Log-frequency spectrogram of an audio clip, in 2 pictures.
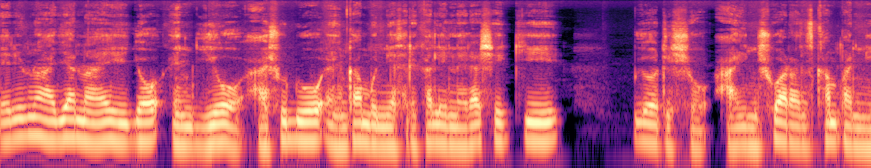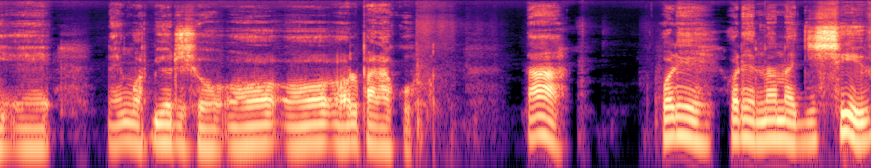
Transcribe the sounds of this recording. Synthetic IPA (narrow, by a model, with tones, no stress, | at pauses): ɛ˨ɾi˦n˦a˨d͡ʒa˦na˨iid͡ʒɔʔɛ˨nd͡ʒiɔa˨ʃu˦ɗu˦ɔʔɛ˨ŋkambu˨ni˨ja˨sɛɾika˦lina˨iɾa˦ʃi˦ki˦ | ɓi˦ɔtiʃɔa˨i˨nʃu˦aɾa˨nskampaniɛ | na˨ɛŋɔ˨ɾɓi˦ɔtiʃɔ˦ | lpaɾaku˨ | na | ɔ˦ɾɛɔɾɛna˦na˨d͡ʒi˦si˦v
